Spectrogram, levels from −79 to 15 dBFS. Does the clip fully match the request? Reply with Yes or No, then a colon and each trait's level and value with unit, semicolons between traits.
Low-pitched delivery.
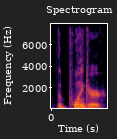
Yes: low, 130 Hz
